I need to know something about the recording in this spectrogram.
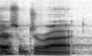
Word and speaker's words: Joseph Girard: My question for Joseph Girard is how you pronounce it? Yes, sir. Joseph Girard.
